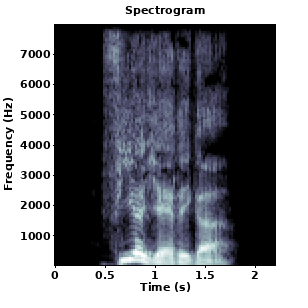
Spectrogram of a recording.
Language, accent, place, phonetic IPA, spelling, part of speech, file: German, Germany, Berlin, [ˈfiːɐ̯ˌjɛːʁɪɡn̩], vierjährigen, adjective, De-vierjährigen.ogg
- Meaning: inflection of vierjährig: 1. strong genitive masculine/neuter singular 2. weak/mixed genitive/dative all-gender singular 3. strong/weak/mixed accusative masculine singular 4. strong dative plural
